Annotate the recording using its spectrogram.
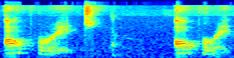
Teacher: so the stress is in the beginning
